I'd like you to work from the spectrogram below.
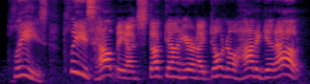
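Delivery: high, loud, frantic begging up from a pit; yelling up out of a hole for rescue; desperate loud plea. Acted. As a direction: shout up for help, desperate. Begs the therapist excitedly.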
